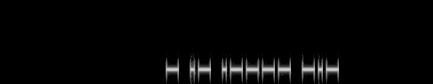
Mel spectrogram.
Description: Morse code, heard as a keyed tone, about 30 wpm, 700 Hz. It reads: TA1K
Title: DXCC-100 Call Signs - 4 Characters - 30wpm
